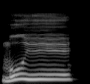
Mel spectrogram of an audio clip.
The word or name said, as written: 母语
